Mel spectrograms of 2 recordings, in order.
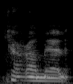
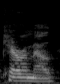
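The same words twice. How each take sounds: First: "Caramel" said the French way, stress on the last syllable; French accent. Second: Said in the usual way. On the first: Shown as a demonstration. Knitter correcting a yarn colour name, French accent. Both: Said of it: "let's go with the French accent".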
